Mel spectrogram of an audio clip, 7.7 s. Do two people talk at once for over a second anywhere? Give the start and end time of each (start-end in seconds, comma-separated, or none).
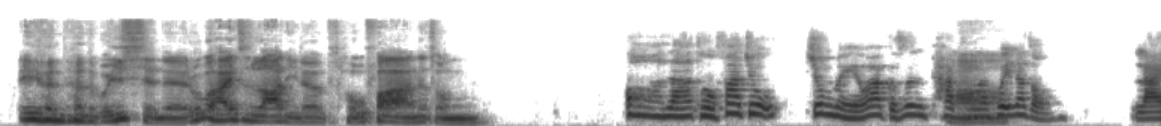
none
